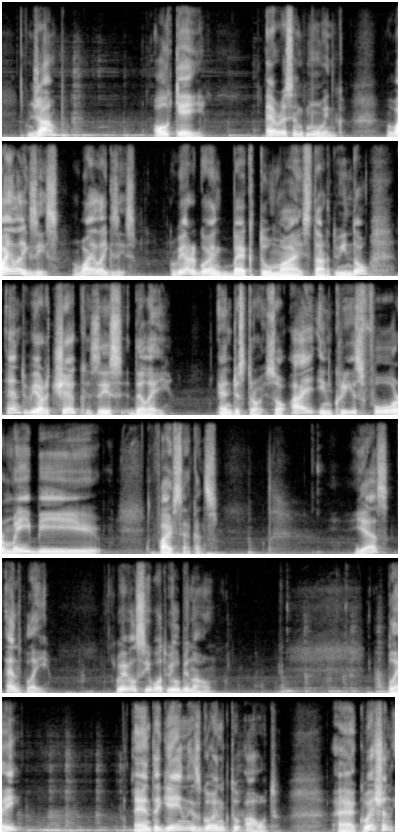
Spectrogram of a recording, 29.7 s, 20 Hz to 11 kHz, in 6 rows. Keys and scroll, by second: 3.1 Escape, 16.7 5, 17.4 Return, 24.4 space, 27.7 Escape.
